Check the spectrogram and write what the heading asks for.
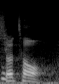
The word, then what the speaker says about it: sotol: You are saying it right. It's sotol.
